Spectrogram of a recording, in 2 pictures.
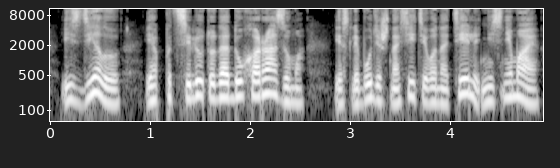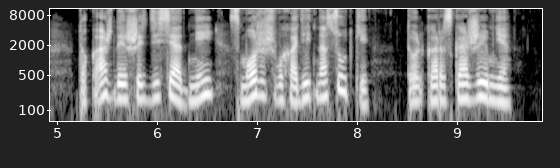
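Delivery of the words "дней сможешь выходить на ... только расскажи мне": plain reading voice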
